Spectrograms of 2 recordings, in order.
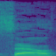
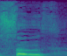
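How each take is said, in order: First: The vowel is a broad, open American 'ow'. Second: The vowel is raised, the Canadian way. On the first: The speaker is not from Canada. "He says south" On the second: The speaker would be from Canada. "so he's not from Canada"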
